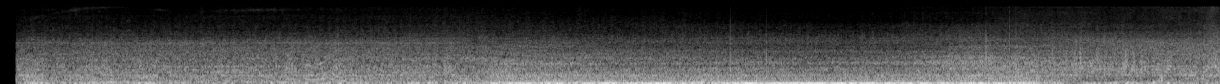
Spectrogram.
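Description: Car travelling on a highway, heard from inside the cabin: steady road and engine noise with a heavy low rumble that swells about halfway through and eases back near the end.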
